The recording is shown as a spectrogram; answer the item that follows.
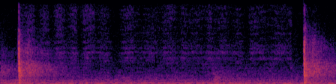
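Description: Writing on a board: a sharp tap as the writing tool meets the board about a tenth of a second in, then faint scratching strokes as a formula is written out.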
